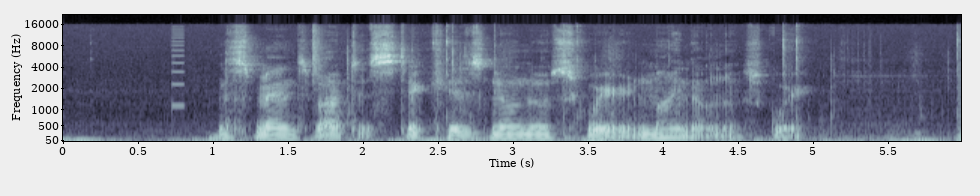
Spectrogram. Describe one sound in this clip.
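A young man speaks loudly and with animation into a close microphone.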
